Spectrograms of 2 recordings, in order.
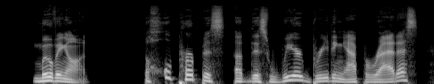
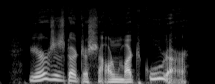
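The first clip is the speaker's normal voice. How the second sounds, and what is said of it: Bane impression voice. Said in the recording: “That was my Bane impression.”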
